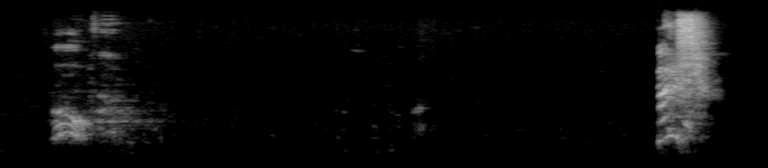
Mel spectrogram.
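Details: Sneezing fit in a woman, a looped edit: two explosive sneezes a few seconds apart, the first trailing off, with a faint breath between.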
